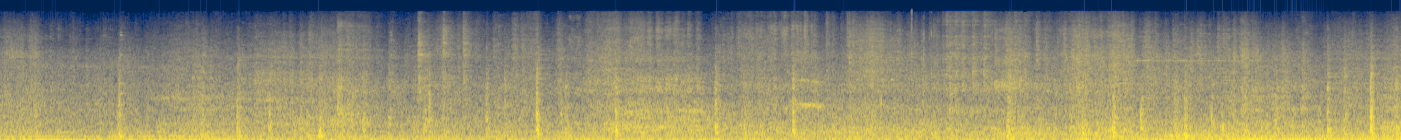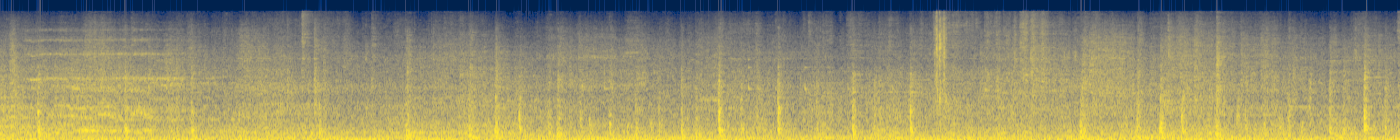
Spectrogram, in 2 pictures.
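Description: CSX freight train of tank cars rolling past: a steady low rumble of wheels on rail, with scattered clicks and clanks as the wheels cross rail joints. A brief high squeal rises around the middle, and a sharp clank stands out near the end.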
